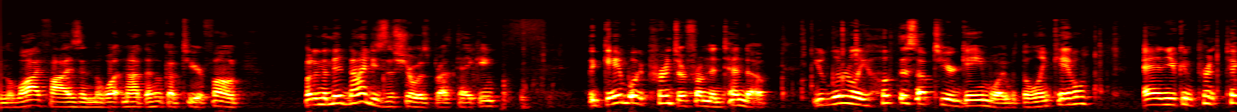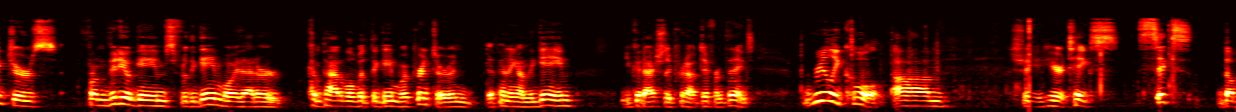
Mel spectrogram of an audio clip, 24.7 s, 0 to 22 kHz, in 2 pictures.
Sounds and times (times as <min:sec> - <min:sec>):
Speech: 0:00.0 - 0:02.4, 0:03.0 - 0:05.1, 0:05.9 - 0:24.7.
